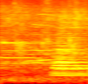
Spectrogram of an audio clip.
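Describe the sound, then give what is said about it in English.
A train passing outside the right field wall of a ballpark during a baseball game sounds its horn, a steady, blaring chord-like tone that swells louder midway through, over a low rumbling background with no talking. “There's our second train of the game. Passing by outside the right field wall.”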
